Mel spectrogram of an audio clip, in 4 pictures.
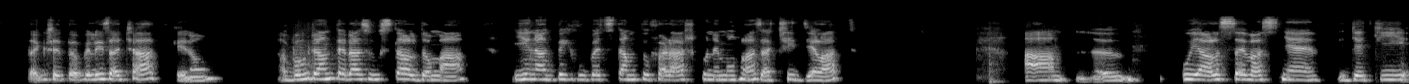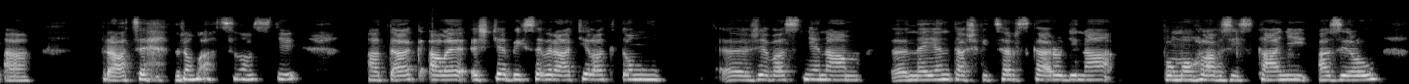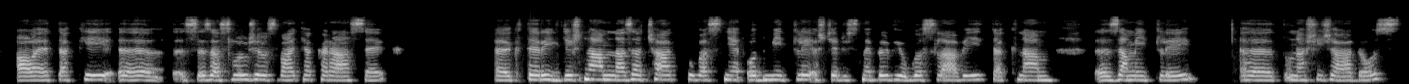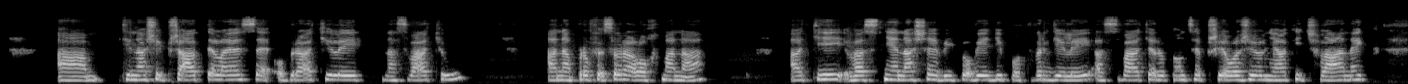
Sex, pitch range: female, 200-230 Hz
